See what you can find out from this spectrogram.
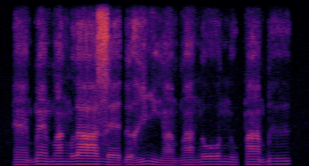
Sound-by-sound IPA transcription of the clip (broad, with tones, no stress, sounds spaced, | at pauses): ɛ̃˨ ɓ ɛ̃˧ b ã˧ ŋ l aː˧ z ɛ˨ ɗ ə˨ ɣ i˦˨ j ã˨ b ã˧ n oː˦ n u˨ p ã˧ ɓ ɨ˦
